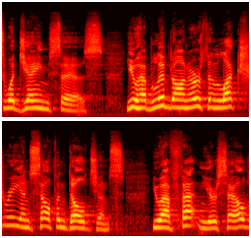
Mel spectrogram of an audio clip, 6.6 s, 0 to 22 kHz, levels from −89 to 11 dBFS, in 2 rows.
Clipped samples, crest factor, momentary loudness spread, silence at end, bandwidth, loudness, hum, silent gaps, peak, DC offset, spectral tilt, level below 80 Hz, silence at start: under 0.1%; 18 dB; 13 LU; 0 s; 16 kHz; -23 LUFS; none; none; -4 dBFS; under 0.1%; -3.5 dB/octave; -68 dBFS; 0 s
